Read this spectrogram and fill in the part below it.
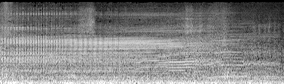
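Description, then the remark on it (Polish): A car engine runs steadily at idle, a low continuous rumble with a faint whine, fairly loud throughout, easing slightly toward the end as the car settles to a stop on rain-wet grass opposite the gate of a small cemetery. “Zatrzymuje samochód na mokrej od deszczu trawie naprzeciwko bramy malutkiego cmentarza.”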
